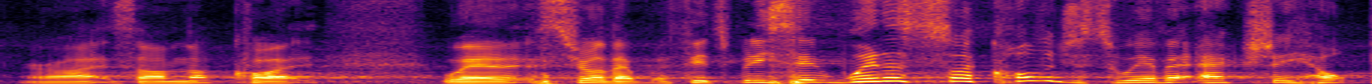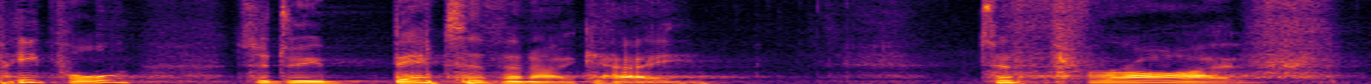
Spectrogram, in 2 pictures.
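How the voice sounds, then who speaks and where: Lively man speaking in an echoey church. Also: a little high. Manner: lively, chatty, engages the audience. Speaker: guest speaker. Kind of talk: church talk with stories.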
